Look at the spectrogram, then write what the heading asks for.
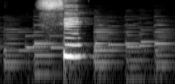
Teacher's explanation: you need to approach the front hard palate with the front tongue, but there is still a gap between them, so they are not touching it.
